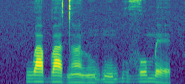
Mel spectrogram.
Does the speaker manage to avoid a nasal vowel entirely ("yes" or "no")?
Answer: no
